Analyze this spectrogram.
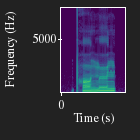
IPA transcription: pʰ ɔː˨˩ n m ɵ˨ n

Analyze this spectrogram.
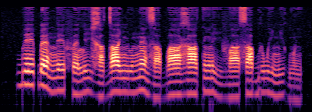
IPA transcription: b eː˦ ɓ ɛ˦˨ n e˦ f ɛ˧ l i˦˨ ɣ a˨ d aː˦ ɲ u˧ n ɛ̃˦˨ z a˨ b aː˧ ɣ aː˦ t ĩ˦ ɾ iː˨ v aː˧ s a˦ b ɨ˦ w i˦˨ ɲ i˦˨ ɡʷ ĩ˨

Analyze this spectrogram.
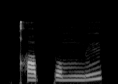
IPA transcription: qʰ o pː o mː y

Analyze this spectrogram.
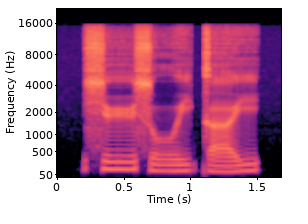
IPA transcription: s yː˥ s uː˨˧ j k ɐ˨˥ j

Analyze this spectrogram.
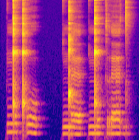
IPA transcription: ŋ͡ǃ ʊ˦ ǃʼ ʊ˦˨ | ŋ͡ǃ ɛ˨ | ŋ͡ǃ ʊ˨ k r ɛ˨ d

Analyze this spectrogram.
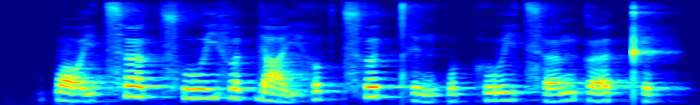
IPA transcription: p ɔː˨˩ j t͡sʰ œː˥ k̚ t͡sʰ uː˧ j f ɵ˧ t̚ j aː˨˩ j h ʊ˧ k̚ t͡sʰ ɵ˥ t̚ t̪ʰ ɪ˨˩ ŋ p ʊ˨ k̚ h uː˧ j t͡sʰ œː˨˥ ŋ k œː˨˥ t̚ kʰ ɪ˨˥ k̚

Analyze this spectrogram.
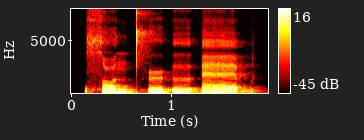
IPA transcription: sˤ o n t̪ʰ ə˞ ʔ ɵ ʔ æ b

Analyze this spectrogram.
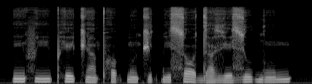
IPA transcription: ĩ˦ f iː˦ pʰ e˦ t͡ʃ ã˨ pʰ ɔ˨ k͡p ũ˨ t͡ʃ e˨ k͡p i˨ s ɔ˦˨ d a˨ ɣ e˨ z u˦ ɡ ũ˨˦ m

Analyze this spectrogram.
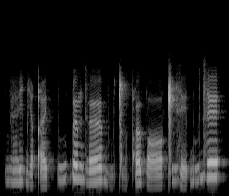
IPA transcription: bʱ æ̤˧ i̯ ɓ i˩ qʼ e˩ pː ṳ˧˥ ɓ œ˥ m dʱ œː˧˥ bʱ ṳ˩˧ ǀ ṳ˩ qʼ u˧˥ p ɔː˩˧ ǁ i̤˥ z e˩˧ ɓ ṳ˧˥ d͡z ɛ˥

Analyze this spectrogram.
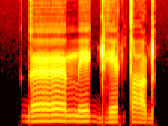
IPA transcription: ɡ œː m e ɡ ɖʱ e ɖ tˤ ɑ ɖ

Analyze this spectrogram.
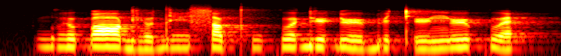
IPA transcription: ɡʷ e̤˦˨ u̯ ɠ ɒː˦˨ ɡ e̤˨˩˦ u̯ d e̤˨˦ s ɒ˨˦ kʷʰ i̤˦˨ kʷ ɛ˦˥ ɡ y˨˩˦ ɠ ʉː˨˩˦ b y˨˩˦ tʼ y˨˦ ŋ ʉː˦˥ kʷ ɛ˨˩˦

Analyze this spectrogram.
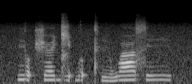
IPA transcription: j ʊ˦ ʔ ʃ ɛ˦ d͡ʑ ɛ˦ ʔ ɡ ʊ˦ ʔ tʰ i˨ w ä˦ sʰ i˦

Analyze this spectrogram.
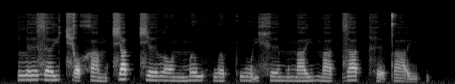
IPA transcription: l e˨˦ z ɛ˨˦ j t͡ɕ ɔ̰˧˨ x a˧˩ m t͡ɕ a˦˥ t̚ t͡ɕ e˧ l ɔ˨˩ n m ə˧ w h w ə˨˩ p̚ k w ṵ˧˨ j x e˧ m ŋ a˨˦ j m a˨˩ t̚ z a˦˥ t̚ h ḛ˧˨ t̪ a̰˧˨ j ʔ

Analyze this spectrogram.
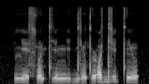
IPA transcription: lʲ e˩ s õ˩ tʲ œ˩ nʲ e˩ dʲ ɔ̃˩ t ɹ ɔ˥ dʲ ø˥ tʲ ũ˩

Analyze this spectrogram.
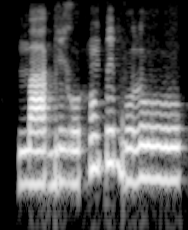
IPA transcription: m aː˨ ɡ͡b i˨ ɣ u˨ h ũ˦ p i˦ b u˨ l uː˨

